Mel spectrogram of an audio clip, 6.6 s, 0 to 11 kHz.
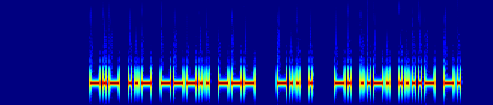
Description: Morse code, heard as a keyed tone, about 28 wpm, 700 Hz. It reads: KU8O DE NF4N
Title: USA Callsign DE Callsign - 4 Characters - 28wpm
